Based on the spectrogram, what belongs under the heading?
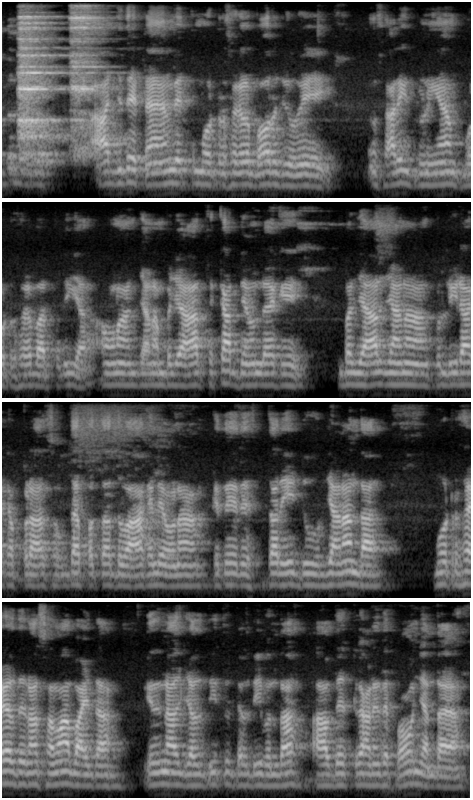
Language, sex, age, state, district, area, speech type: Punjabi, male, 45-60, Punjab, Mansa, urban, spontaneous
